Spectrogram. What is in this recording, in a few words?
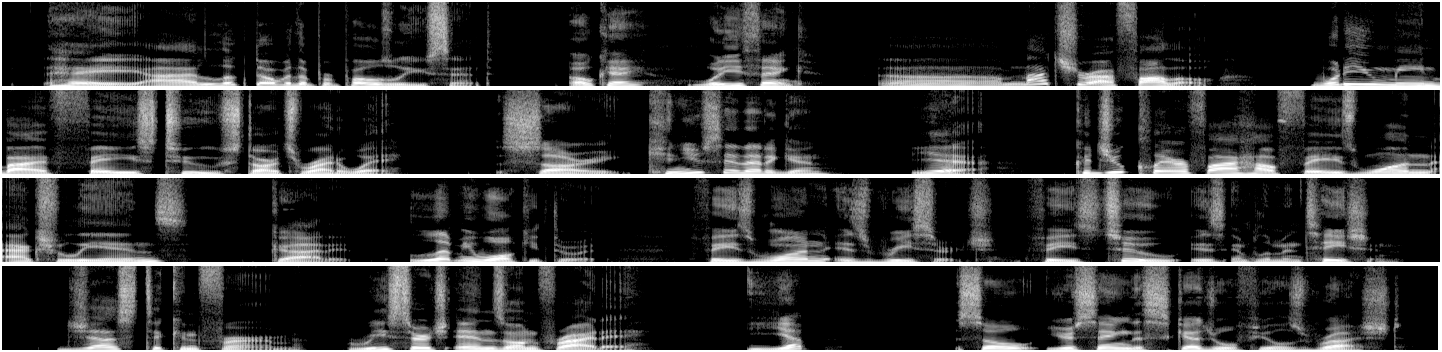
Conversational patterns dialogue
